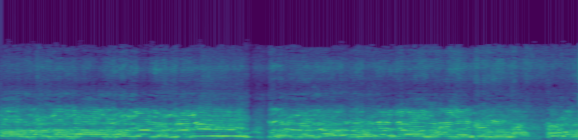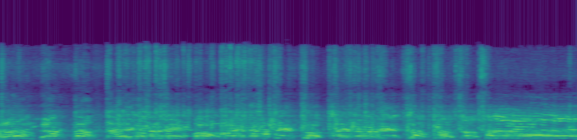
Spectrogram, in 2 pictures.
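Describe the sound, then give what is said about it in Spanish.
The Stade Français rugby team roars its battle cry together, a dense, loud wall of many voices shouting in unison for about eleven seconds, with a few sharper accented bursts near the middle. “Ahí estaba el grito del equipo y ahora vamos a escuchar al capitán.”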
